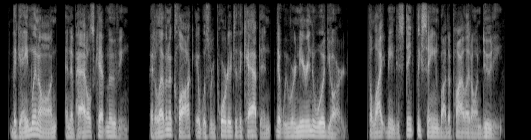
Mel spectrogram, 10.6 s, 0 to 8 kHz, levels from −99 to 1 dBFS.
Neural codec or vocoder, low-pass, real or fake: none; 7.2 kHz; real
